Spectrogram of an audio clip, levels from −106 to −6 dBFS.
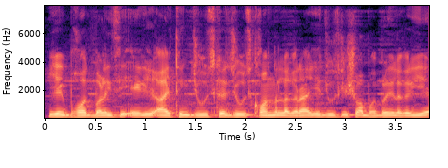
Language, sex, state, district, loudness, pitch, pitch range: Hindi, male, Odisha, Nuapada, -17 LUFS, 105 Hz, 105-110 Hz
